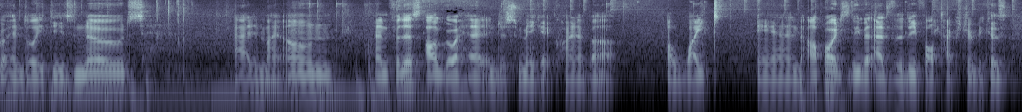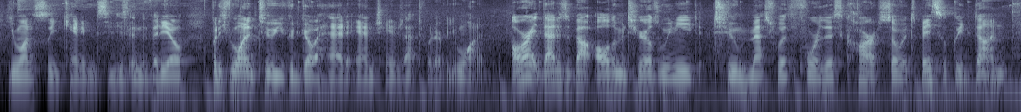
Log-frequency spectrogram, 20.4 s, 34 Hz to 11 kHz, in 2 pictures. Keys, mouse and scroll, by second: 0.2 middle click, 0.7 shift+a, 3.6 click, 4.1 click, 5.0 click, 7.1 click, 7.3-10.7 middle drag, 15.2-15.6 scroll down 5, 15.6 middle click, 16.4-17.7 middle drag, 17.7-18.2 scroll down 3, 18.3-18.7 middle drag, 18.7 click, 20.3 click.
